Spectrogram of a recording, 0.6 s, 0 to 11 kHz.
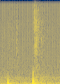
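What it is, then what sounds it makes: Baked-through challah loaf (sounds hollow). Three knocks on a freshly baked challah loaf just out of the oven, checking that it is done. Each knock is a short, dull, low thump centered around 117 Hz that dies away almost at once. The loaf sounds hollow, showing it is baked through, with an internal temperature of about 210 degrees.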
